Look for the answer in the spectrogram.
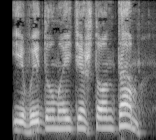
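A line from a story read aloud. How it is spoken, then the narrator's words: Exclaimed. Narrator (Russian): воскликнула Трой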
